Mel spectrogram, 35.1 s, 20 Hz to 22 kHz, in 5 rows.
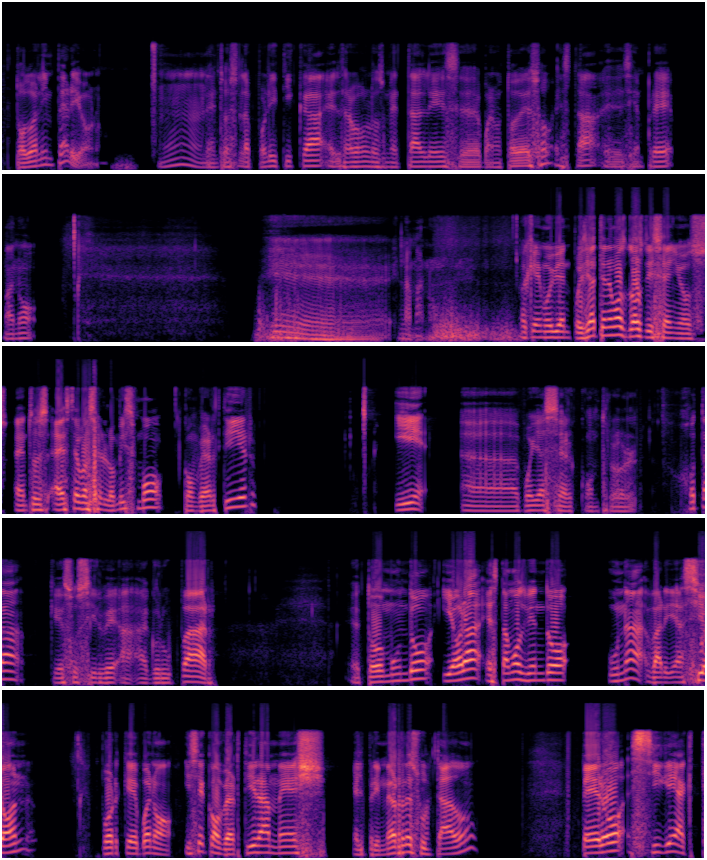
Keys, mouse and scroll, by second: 1.0 middle click, 4.5 ctrl+j, 6.7-8.5 middle drag, 9.8-13.5 middle drag, 19.9-21.9 drag, 21.9-23.7 middle drag, 31.5-33.5 middle drag.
